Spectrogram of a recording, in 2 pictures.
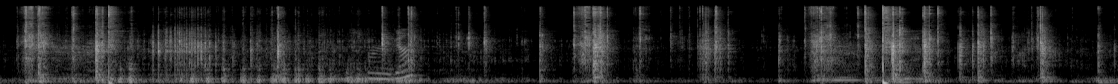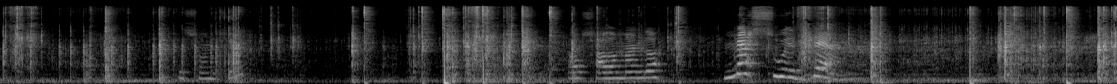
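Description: Beyblade spinning tops clattering against one another and the plastic tray as they battle, an irregular run of sharp clicks and knocks.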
